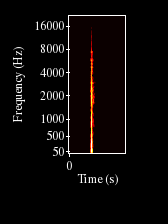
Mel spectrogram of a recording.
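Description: A single abrupt, very short voiced grunt in silence: a simple vocal tic of Tourette syndrome.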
